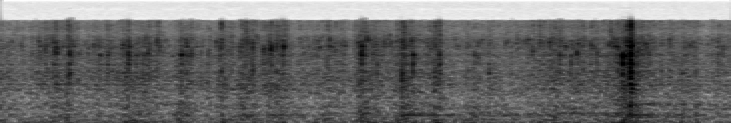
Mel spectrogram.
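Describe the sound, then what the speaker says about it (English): Faint, steady sizzling crackle with soft pops inside a homemade pizza oven, like food frying in high heat, heard from a short distance with no talking. "it's sizzling in there"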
